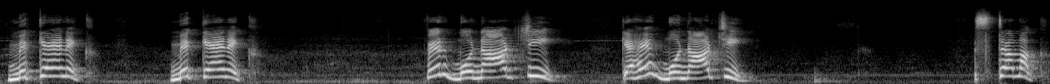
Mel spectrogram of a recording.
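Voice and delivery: normal talking voice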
